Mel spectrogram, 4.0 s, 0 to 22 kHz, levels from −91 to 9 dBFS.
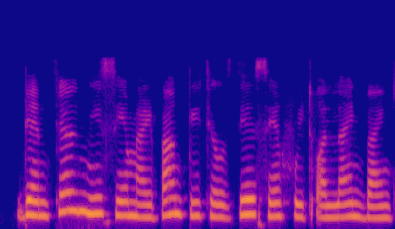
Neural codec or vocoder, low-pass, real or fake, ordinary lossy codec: codec, 16 kHz, 2 kbps, X-Codec, HuBERT features, trained on balanced general audio; none; fake; none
